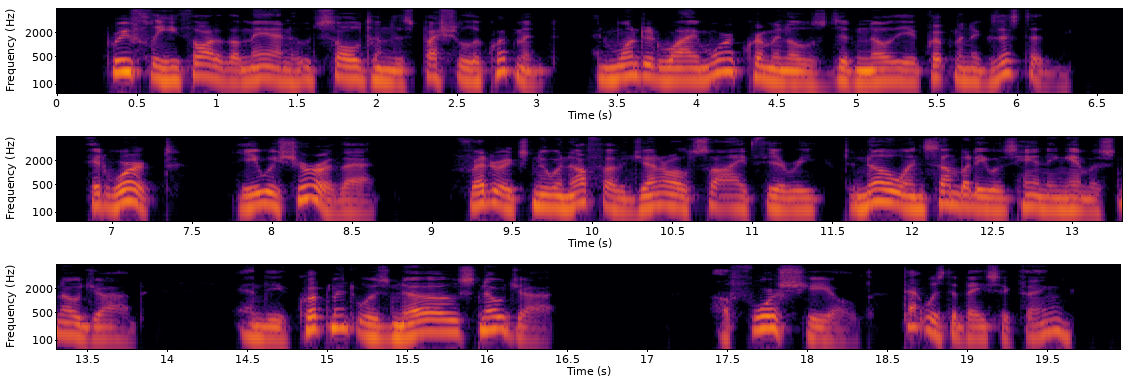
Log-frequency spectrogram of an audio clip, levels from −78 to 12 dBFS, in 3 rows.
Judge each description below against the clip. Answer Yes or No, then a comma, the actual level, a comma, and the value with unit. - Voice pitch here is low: Yes, low, 130 Hz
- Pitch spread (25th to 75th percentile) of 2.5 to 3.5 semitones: No, average, 5.1 semitones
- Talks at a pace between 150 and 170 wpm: No, average, 185 wpm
